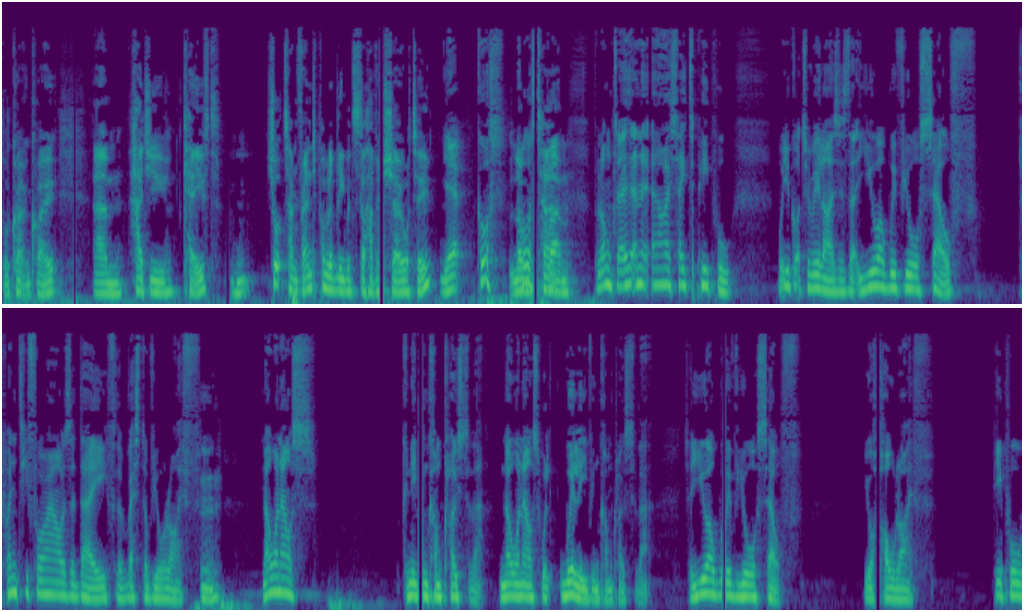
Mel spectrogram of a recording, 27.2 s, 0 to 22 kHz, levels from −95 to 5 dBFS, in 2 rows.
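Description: Gaps between stream segments cut hard-edged silences into the speech at 0.94–0.98, 2.97–3.03, 5.02–5.08 (between "would still have a" and "show or two"), 7.08–7.13, 13.14, 19.14–19.20, 23.19–23.24 and 25.24–25.30 s. Mismatched time stamps on a 2 s segment grid leave holes of 8 to 58 ms, which playback fills with silence. No audio is lost.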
